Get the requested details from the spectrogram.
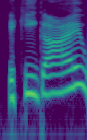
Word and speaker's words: Ikigai: There's a Japanese philosophy called Ikigai, which sounds really weird to anyone who speaks English. Mm-hmm. It sounds like a dirty person, but it's spelled Ikigai.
